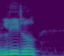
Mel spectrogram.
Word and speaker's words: Lidl: So Lidl, or Lidl as Americans would pronounce it, Lidl is a big grocery store.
